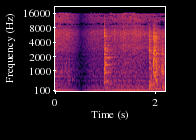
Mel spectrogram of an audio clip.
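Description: Mushrooms and broccoli fry in a pan with a quiet sizzle over a steady low hum, and a couple of sharp stirring scrapes cut in during the second half.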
